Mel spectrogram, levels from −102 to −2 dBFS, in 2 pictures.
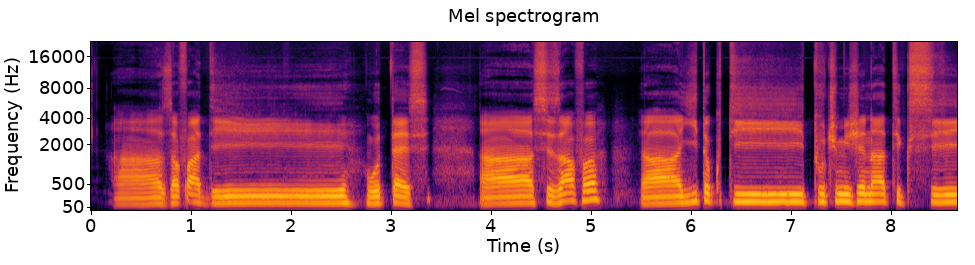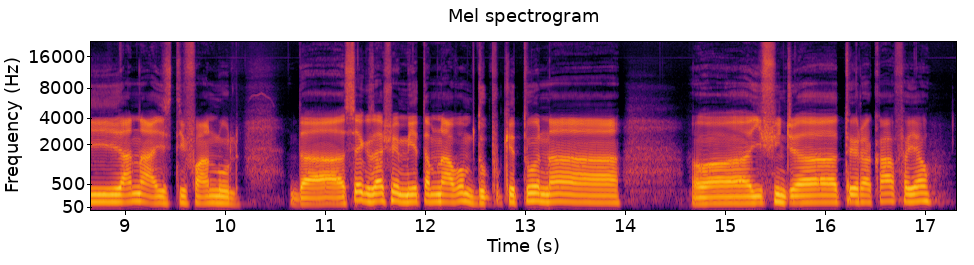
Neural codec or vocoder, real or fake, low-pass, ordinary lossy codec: vocoder, 48 kHz, 128 mel bands, Vocos; fake; none; none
